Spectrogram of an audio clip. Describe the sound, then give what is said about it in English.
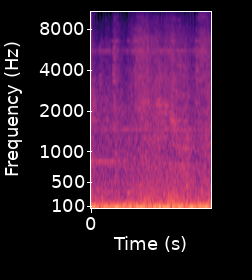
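A train rumbles past with a steady, heavy low roar and a faint rattling hiss on top, holding constant loudness throughout the short stretch, with no voices heard. “Oh, here comes the train again.”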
